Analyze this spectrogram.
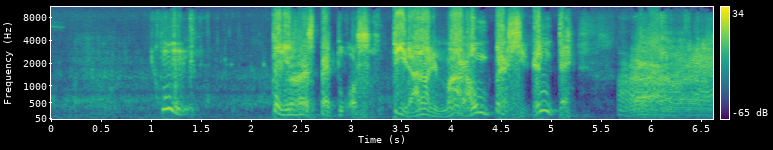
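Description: A man shouts angrily.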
